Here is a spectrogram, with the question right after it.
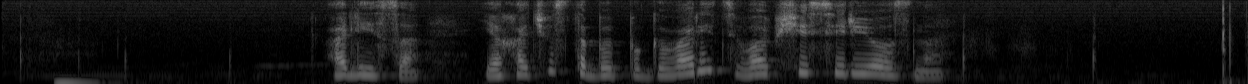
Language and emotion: Russian, positive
